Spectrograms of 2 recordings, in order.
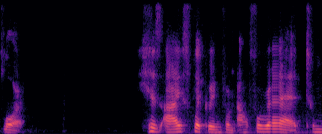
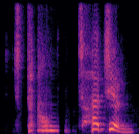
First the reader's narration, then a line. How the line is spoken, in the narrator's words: Styles spat, throat raw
